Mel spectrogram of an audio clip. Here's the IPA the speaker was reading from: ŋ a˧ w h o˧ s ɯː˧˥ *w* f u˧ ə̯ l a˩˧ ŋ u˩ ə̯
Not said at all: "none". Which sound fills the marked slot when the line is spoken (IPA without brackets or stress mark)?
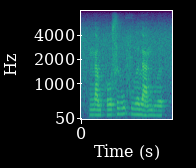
w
